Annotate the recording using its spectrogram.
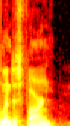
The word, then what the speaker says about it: Lindisfarne: He is the pastor of St. Cuthbert of Lindisfarne. Did I say that right, Father? – Yes, correct.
